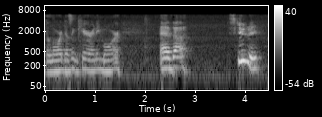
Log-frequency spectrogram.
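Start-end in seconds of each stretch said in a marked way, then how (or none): 2.3-4.3 yawning. Real, not acted. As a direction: excuse me said through a real yawn, higher and louder. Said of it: "I'm sorry, I'm yawning".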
